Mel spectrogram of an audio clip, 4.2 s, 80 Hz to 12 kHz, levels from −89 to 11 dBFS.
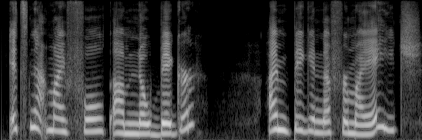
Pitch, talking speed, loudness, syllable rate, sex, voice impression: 285 Hz, 185 wpm, -17 LUFS, 5.0 syllables/s, female, feminine, slightly adult-like, slightly clear, fluent, slightly refreshing, slightly friendly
